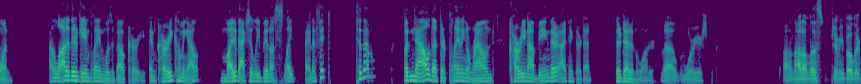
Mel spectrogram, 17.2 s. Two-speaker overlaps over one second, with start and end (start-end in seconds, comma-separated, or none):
none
